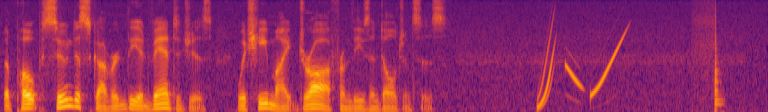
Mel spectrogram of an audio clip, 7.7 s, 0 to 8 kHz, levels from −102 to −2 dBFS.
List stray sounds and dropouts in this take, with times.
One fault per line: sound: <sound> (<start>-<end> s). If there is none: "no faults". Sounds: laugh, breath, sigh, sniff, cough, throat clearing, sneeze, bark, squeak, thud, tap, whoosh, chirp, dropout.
sound: chirp (5.4-6.3 s)
sound: thud (6.9-7.3 s)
